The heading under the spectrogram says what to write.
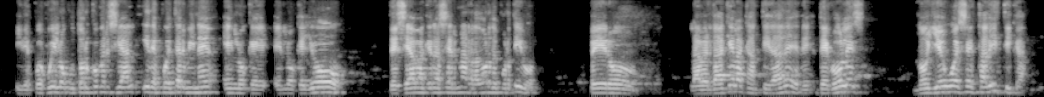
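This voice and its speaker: A man speaks at a moderate pace with a normal speaking voice. His pitch sits fairly high, and his intonation stays fairly even. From Colombian Caribbean coast, Magdalena. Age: 60s. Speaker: sports radio commentator. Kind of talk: radio interview.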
